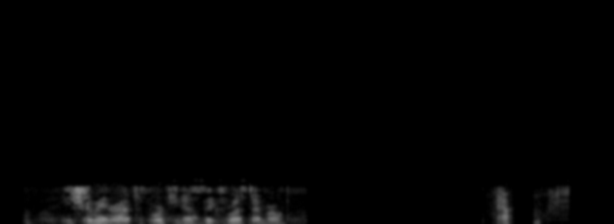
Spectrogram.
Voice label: Mesa PD Central Dispatch, scanner; TOPAZ Regional Wireless Cooperative (TRWC) - Mesa Simulcast

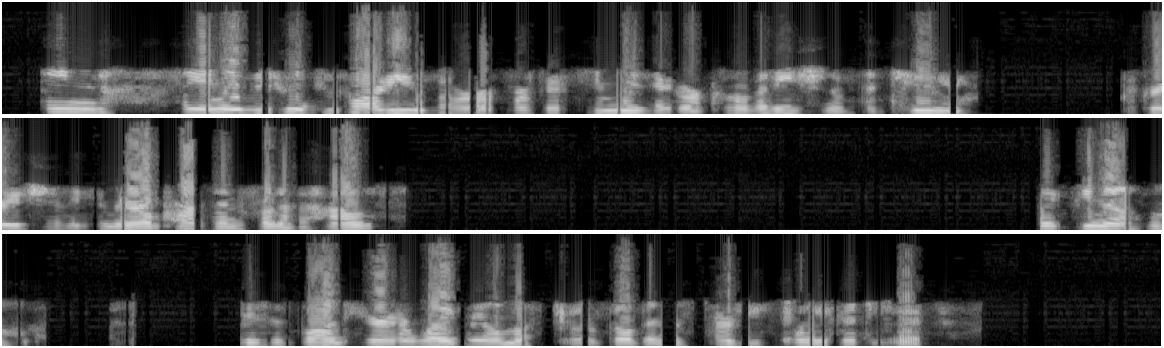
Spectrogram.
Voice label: Police, scanner

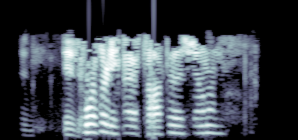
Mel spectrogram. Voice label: Sheriffs Office, scanner

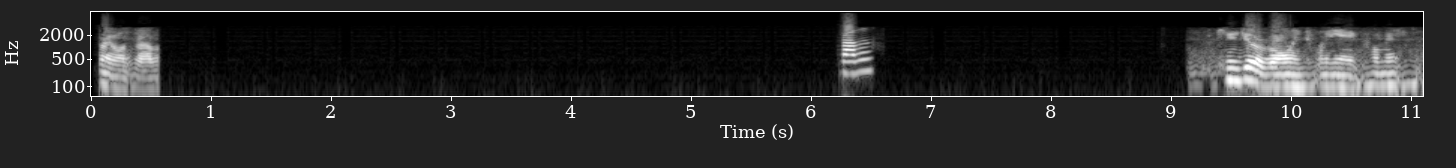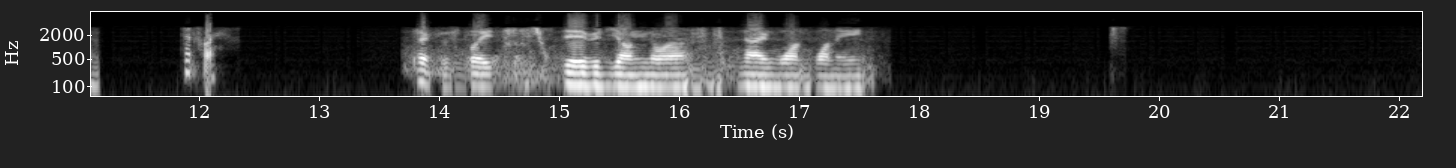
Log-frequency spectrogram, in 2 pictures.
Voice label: Phoenix PD, scanner audio

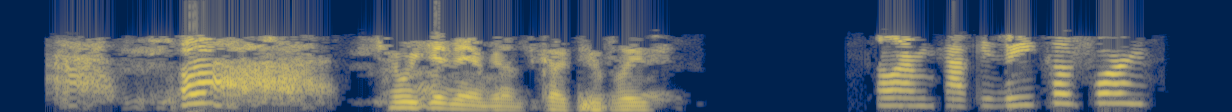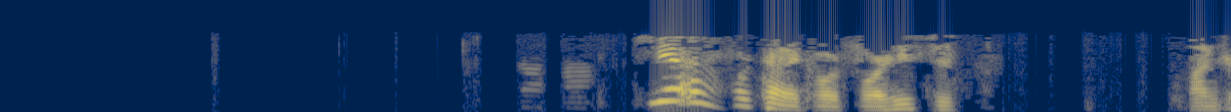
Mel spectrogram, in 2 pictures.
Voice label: Fire Departments Mesa Simulcast; TOPAZ

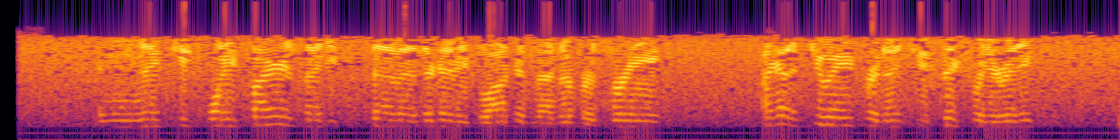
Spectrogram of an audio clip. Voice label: Highway Patrol, Phoenix Metro West Area, scanner

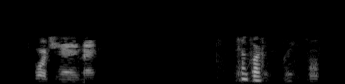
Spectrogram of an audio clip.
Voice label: PD Dispatch

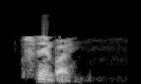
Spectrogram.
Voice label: Dispatch; Scottsdale

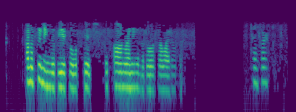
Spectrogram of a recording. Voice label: Tempe PD, scanner; Rgnl Wireless Co-op (RWC)

